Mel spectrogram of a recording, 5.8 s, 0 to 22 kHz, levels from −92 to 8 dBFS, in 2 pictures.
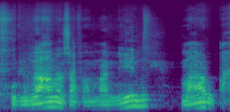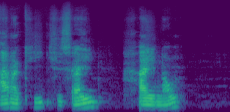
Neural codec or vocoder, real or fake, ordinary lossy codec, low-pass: codec, 44.1 kHz, 7.8 kbps, Pupu-Codec; fake; none; none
